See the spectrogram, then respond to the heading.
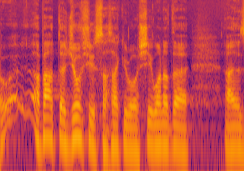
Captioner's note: speaking in foreign language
